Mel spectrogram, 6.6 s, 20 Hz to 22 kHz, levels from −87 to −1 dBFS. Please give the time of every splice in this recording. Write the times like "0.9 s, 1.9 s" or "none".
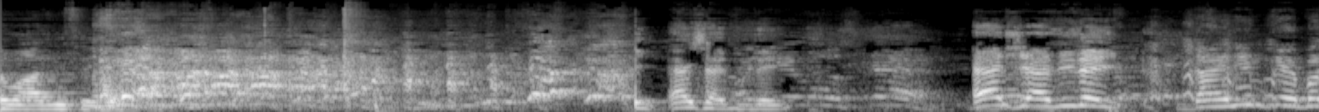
3.2 s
